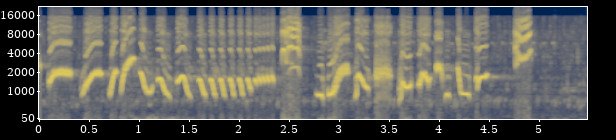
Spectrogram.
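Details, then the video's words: Young wild-caught white-rumped shama used as a master recording for training caged birds: a rapid, varied run of loud whistled notes, repeated rising and falling slurs, quick trills and a sharp buzzy note, delivered in close succession. "masteran burung murai batu muda hutan"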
